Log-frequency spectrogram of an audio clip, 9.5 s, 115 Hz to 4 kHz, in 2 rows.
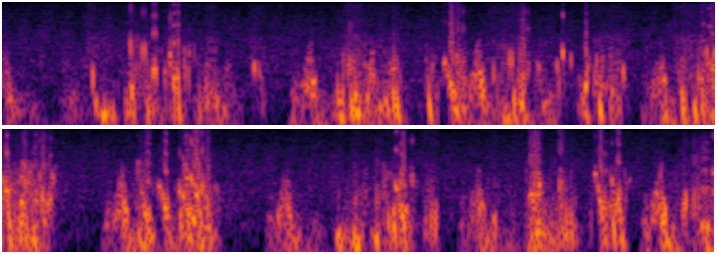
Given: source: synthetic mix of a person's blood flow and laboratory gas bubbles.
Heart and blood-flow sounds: Doppler ultrasound of blood flow; precordium
0.55-1.46 s: bubbles
1.65-1.77 s: bubbles
2.20-2.68 s: bubbles
2.82-3.11 s: bubbles
3.24-3.53 s: bubbles
3.67-4.18 s: bubbles
4.48-5.13 s: bubbles
5.63-6.23 s: bubbles
6.96-7.53 s: bubbles
7.55-7.68 s: bubbles
8.01-8.08 s: bubbles
8.22-8.61 s: bubbles
8.67-8.95 s: bubbles
9.27-9.50 s: bubbles
From the record:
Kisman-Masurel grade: 333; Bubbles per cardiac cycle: rolling drumbeat, 9 or more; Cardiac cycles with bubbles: 50 to 99%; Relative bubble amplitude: loud (0.450 to 0.775); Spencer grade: 3 (all of the cardiac periods contain showers or single bubble signals, but not dominating or overriding the cardiac motion signals); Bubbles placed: only in the low amplitude regions of the cardiac cycle

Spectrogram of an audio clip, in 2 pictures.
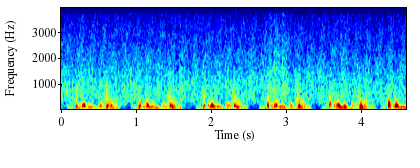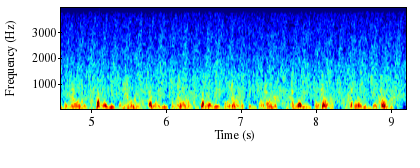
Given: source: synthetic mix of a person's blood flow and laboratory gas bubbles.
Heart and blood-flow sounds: Doppler ultrasound of blood flow; precordium
no bubbles
From the record:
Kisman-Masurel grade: 000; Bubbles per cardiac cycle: 0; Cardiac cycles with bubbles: 0%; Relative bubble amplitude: no bubbles discernible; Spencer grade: 0 (complete lack of bubble signals)

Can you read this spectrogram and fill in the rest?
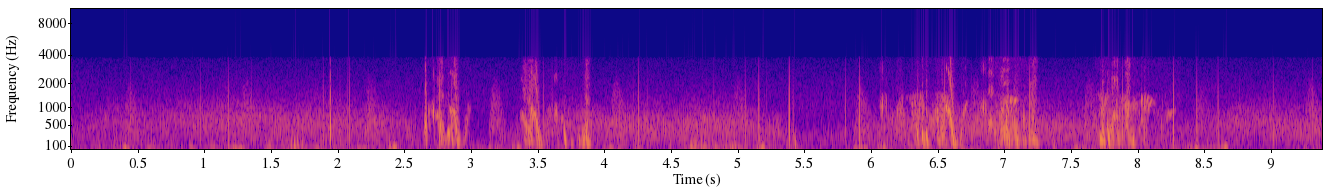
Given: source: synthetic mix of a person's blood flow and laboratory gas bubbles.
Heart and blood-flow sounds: Doppler ultrasound of blood flow; subclavian vein
2.61-2.99 s: bubbles
3.36-3.92 s: bubbles
6.05-6.74 s: bubbles
6.81-7.27 s: bubbles
7.68-8.32 s: bubbles
From the record:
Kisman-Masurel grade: 222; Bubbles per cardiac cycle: several, 3 to 8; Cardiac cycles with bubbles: 10 to 50%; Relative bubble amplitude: moderate (0.250 to 0.450); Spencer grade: 2 (many but less than half of the cardiac periods contain bubble signals, singularly or in groups); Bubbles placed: anywhere in the cardiac cycle

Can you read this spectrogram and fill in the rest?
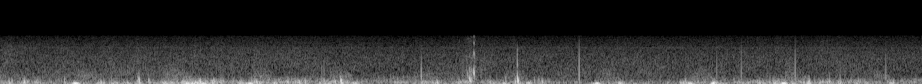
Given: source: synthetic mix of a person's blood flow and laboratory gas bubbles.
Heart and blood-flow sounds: Doppler ultrasound of blood flow; subclavian vein
4.64-4.79 s: bubbles
From the record:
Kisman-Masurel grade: 112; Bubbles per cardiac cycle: 1 to 2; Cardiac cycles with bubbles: 1 to 10%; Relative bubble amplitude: moderate (0.250 to 0.450); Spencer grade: 1 (occasional bubble signal discernible with the cardiac motion signal, with majority of cardiac periods free of bubbles); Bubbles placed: anywhere in the cardiac cycle

